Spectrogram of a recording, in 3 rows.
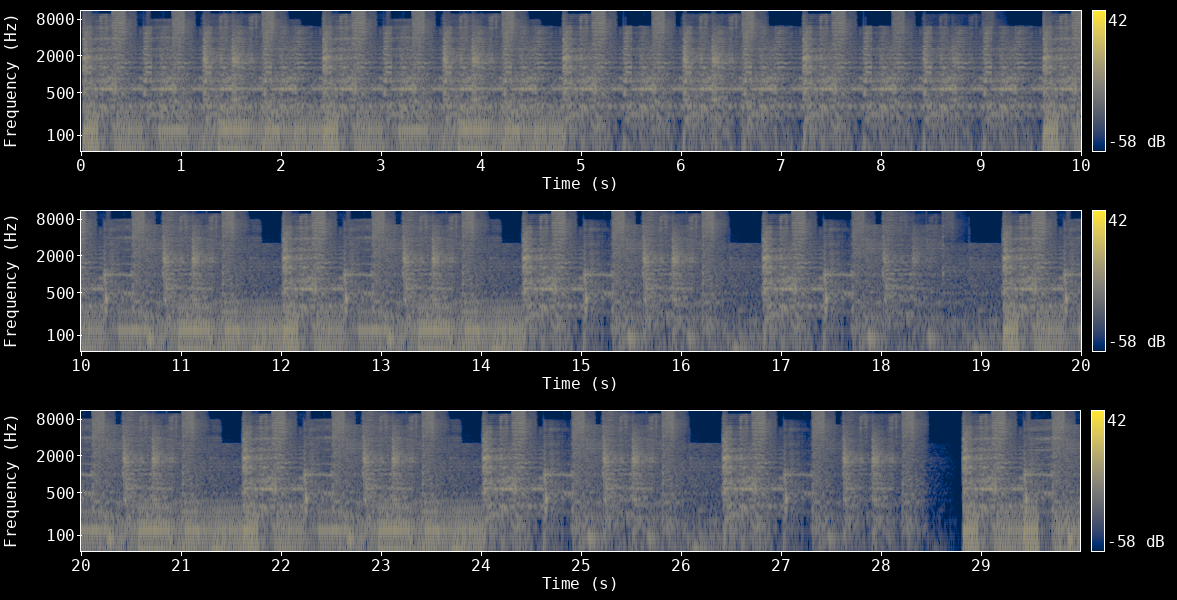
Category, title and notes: Music > Multiple instruments
Short Track #3188 (Industraumatic)
Games, Cyberpunk, Soundtrack, Underground, Ambient, Noise, Horror, Industrial, Sci-fi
